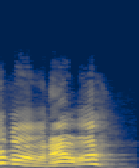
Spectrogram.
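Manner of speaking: high, loud, tiny, cheery gnome voice. Voicing a tiny gnome egging on a friend in arm wrestling: gnome cheering a friend on. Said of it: "you can see her go like".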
